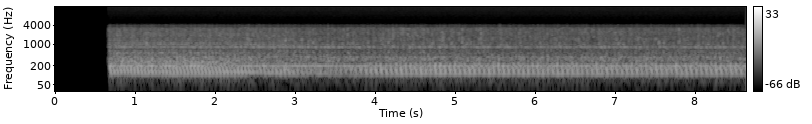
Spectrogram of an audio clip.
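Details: 1996 Mazda Protege petrol engine idling while running off a jump starter: low, uneven pulsing beat that won't settle smooth, a rough idle that sounds worse at other times.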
